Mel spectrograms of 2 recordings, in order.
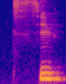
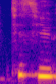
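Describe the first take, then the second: First: Said in the usual way. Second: "tissue" with a French sound. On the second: Shown as a demonstration. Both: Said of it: "this is also a French word".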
